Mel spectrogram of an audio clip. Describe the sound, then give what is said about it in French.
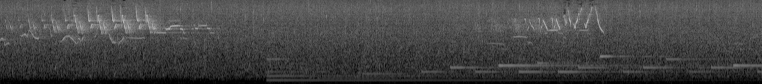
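Water flows in a steady, soft rush, with bright bird chirps early on and again near the end. Gentle sustained musical tones enter partway through and continue beneath the stream. “Et là, quelque part, tu entends couler de l'eau. C'est le fleuve de ta vie,”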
